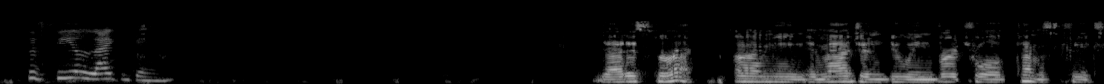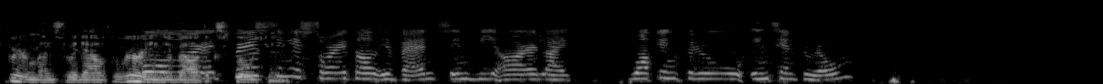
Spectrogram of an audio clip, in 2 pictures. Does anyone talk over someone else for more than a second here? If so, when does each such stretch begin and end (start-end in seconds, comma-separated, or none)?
12.4-13.9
